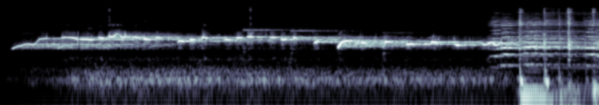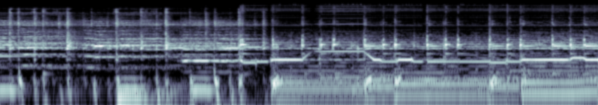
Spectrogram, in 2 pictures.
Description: Advertisement Top Ringtone

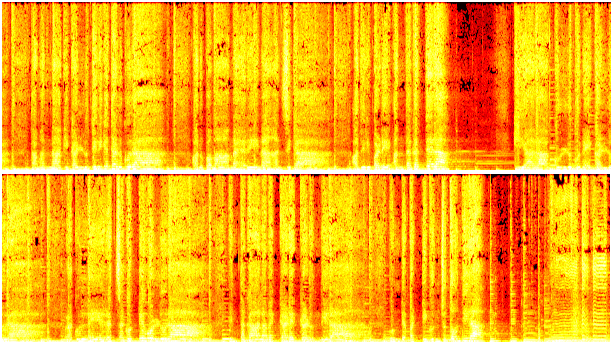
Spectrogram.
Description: New Telugu Ringtone

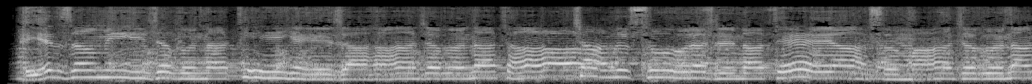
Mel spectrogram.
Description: Naat Ramzan Mubarak

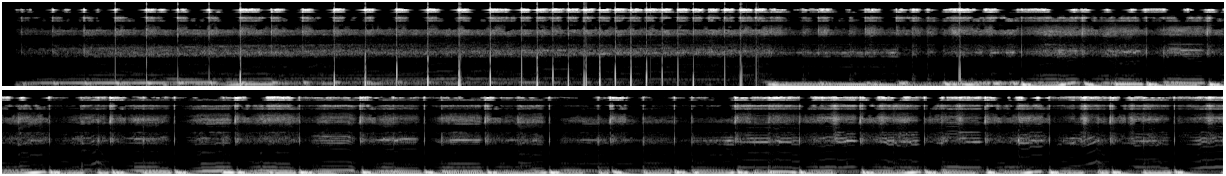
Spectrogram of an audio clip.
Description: BGM Ringtone

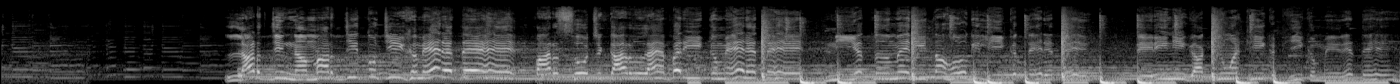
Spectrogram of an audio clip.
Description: Punjabi Ringtone

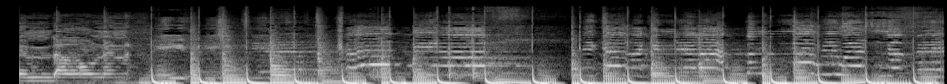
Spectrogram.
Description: Fast English Music Ringtone

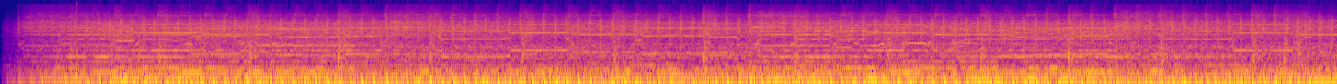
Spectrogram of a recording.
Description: Go Go Power Ringtone

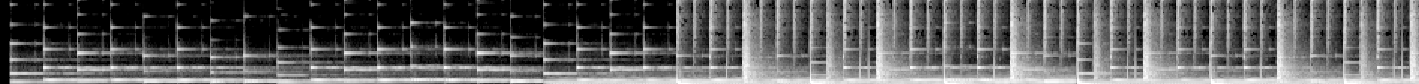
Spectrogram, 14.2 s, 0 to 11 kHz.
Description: iPhone 12 Ringtone

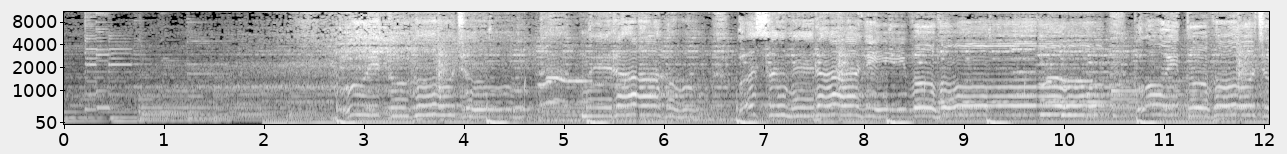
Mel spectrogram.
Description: Punjabi Ringtone

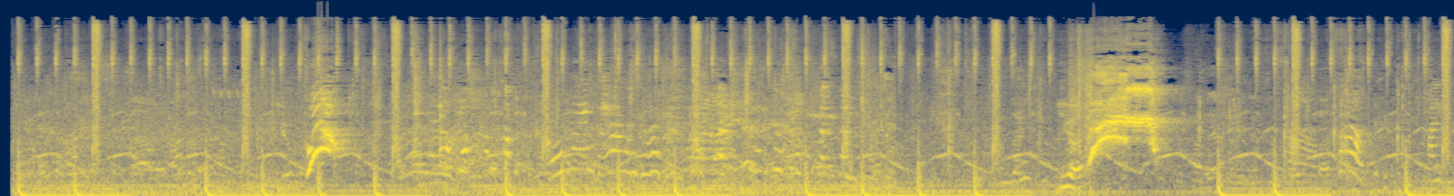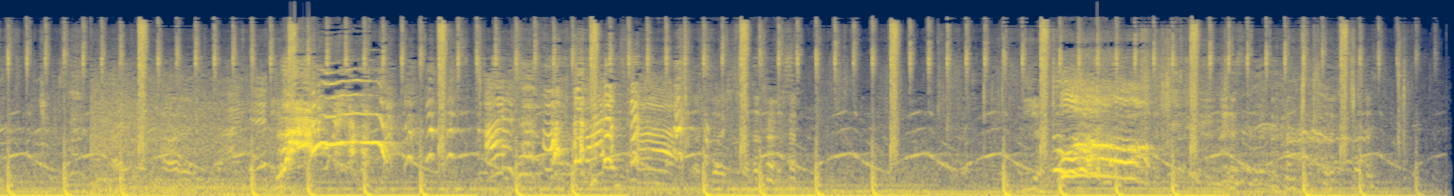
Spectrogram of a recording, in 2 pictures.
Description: Insane Screams Ringtone

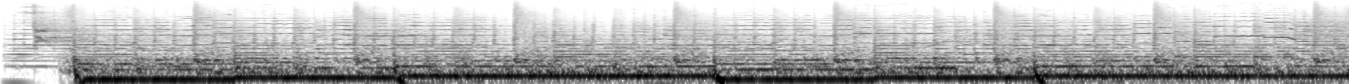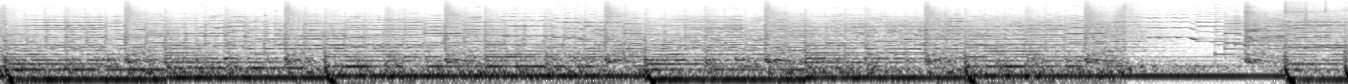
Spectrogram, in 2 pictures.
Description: Samsung Ringtone; Over The Horizon

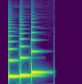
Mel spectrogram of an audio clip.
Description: TCL Charging Sound

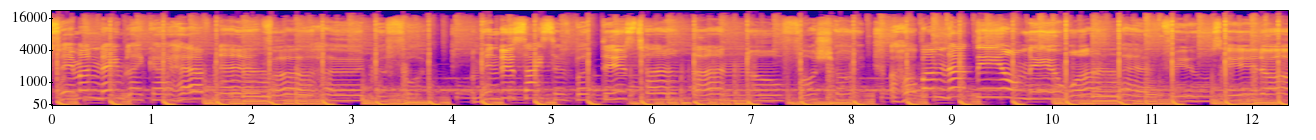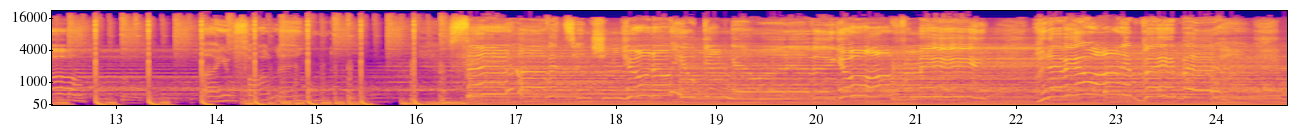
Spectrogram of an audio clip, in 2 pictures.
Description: English Song Ringtone

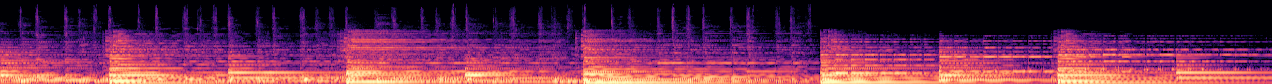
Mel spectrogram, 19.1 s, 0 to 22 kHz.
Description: Light Guitar Ringtone; Oppo A12

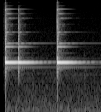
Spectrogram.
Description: iPhone XS Sms Ringtone

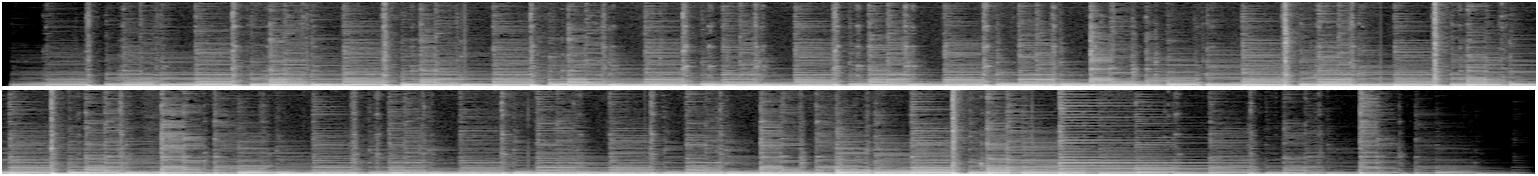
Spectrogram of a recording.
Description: Guitar Ringtone Arrangement

